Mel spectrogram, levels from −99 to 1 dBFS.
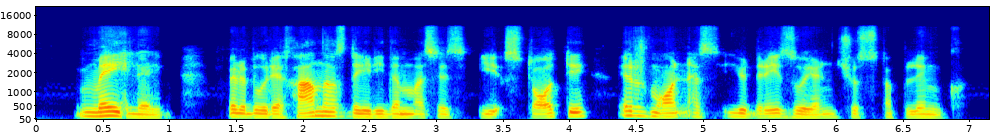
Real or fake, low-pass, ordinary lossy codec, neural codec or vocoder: fake; 10.8 kHz; MP3, 96 kbps; codec, 16 kHz in and 24 kHz out, 0.8 kbps, FocalCodec, streaming, 65536 codes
